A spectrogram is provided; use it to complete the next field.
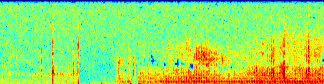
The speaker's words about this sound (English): Okay, we're going to have a couple on takeoff here in just a sec.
